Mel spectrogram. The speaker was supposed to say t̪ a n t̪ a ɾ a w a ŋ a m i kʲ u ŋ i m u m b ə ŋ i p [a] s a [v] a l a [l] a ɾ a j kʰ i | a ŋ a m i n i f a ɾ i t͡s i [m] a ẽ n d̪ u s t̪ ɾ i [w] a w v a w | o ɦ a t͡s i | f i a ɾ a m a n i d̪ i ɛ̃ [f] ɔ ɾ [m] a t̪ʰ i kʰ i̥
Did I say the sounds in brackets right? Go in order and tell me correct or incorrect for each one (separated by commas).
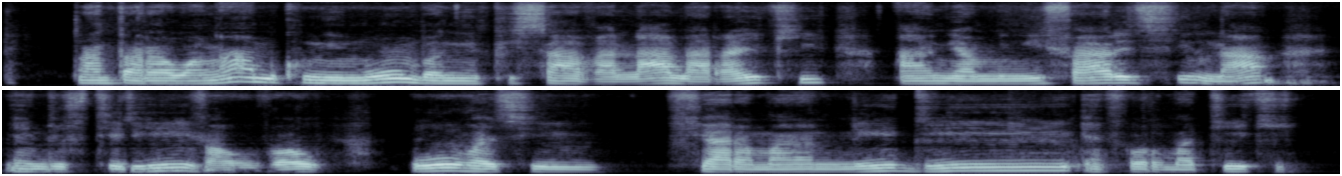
incorrect, correct, correct, incorrect, incorrect, correct, correct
